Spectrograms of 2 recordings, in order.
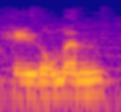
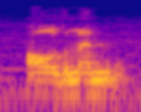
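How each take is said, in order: First: The L sound comes after the D sound. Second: The L sound comes before the D sound. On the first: The speaker calls it wrong. "Not Hadelman" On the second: The speaker calls it right. "it's actually pronounced Haldeman"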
